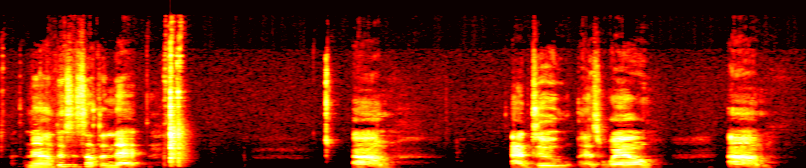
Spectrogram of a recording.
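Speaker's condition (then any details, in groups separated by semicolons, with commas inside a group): No condition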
